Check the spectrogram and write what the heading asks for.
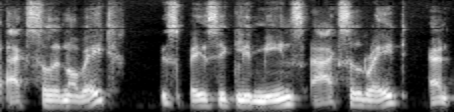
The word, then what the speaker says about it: Accelinnovate: It's called Accelinnovate.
